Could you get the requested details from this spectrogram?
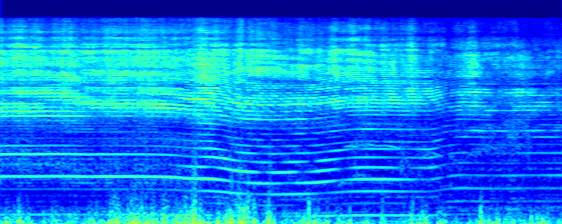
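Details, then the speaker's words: Warmed gas RC helicopter engine at full collective: tone climbs but bogs and wavers near the top, not pulling strongly; high-speed needle set too rich. "heard a kind of bog at the top a little bit it didn't pull out quite as strong as it did when it would suck correctly"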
